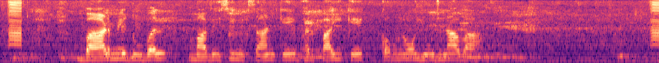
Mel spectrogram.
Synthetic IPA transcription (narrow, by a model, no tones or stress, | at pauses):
baːɽmẽɖuːbəl | maːʋeːsinʊksaːnkebʱɐɾpaːikekɔːnojoːd͡ʒnaʋaː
